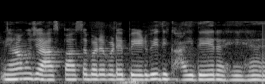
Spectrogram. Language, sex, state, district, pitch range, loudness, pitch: Hindi, female, Chandigarh, Chandigarh, 215-230 Hz, -13 LUFS, 225 Hz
